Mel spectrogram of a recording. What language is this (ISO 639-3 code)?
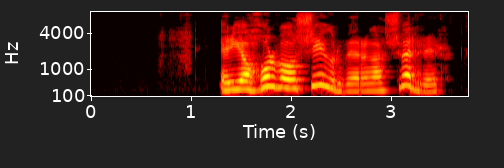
isl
